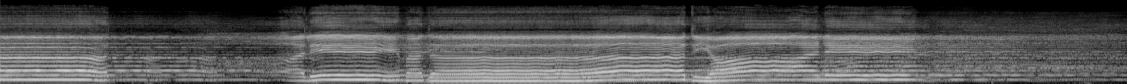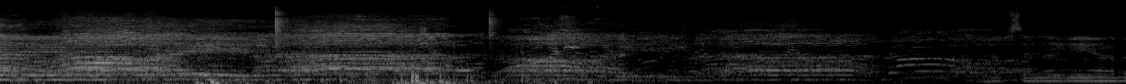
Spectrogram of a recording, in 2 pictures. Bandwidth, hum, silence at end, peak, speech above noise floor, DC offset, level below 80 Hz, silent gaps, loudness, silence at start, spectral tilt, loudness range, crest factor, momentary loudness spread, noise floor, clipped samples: 17.5 kHz; none; 5.5 s; 0 dBFS; 40 dB; under 0.1%; -48 dBFS; none; -15 LUFS; 0 s; -4.5 dB/octave; 24 LU; 18 dB; 25 LU; -54 dBFS; under 0.1%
